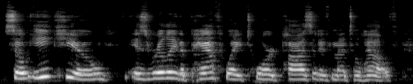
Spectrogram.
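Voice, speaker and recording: Woman podcaster, a bit high, mellow warm tone, steady explainer. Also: normal speed, low-quality recording. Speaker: trauma healing facilitator. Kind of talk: podcast talk.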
